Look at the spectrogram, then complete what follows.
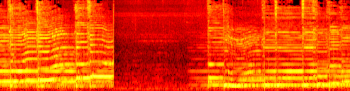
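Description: Background instrumental music of plucked strings with bending notes. It cuts out for about two seconds midway, then starts again.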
